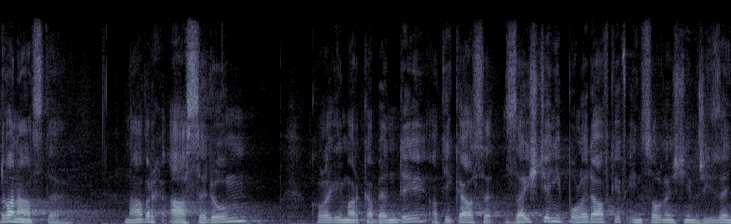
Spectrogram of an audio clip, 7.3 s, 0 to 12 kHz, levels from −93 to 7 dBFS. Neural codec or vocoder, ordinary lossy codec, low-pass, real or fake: none; MP3, 96 kbps; 10.8 kHz; real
